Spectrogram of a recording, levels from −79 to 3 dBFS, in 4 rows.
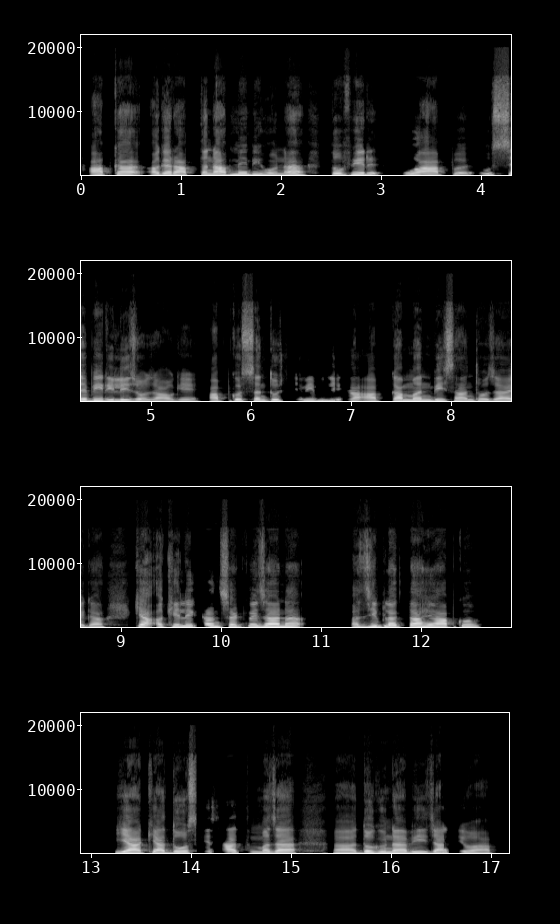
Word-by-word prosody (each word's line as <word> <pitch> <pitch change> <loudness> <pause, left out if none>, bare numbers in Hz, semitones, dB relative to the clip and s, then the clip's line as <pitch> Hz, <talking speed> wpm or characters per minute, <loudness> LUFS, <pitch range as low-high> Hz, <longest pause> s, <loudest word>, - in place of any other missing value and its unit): आपका 220 +4 +1 0.3
अगर 200 +5 +2
आप 195 0 +2
तनाव 175 +6 +3
में 225 +1 +2
भी 215 - -2
हो 150 -7 -2
ना, 220 - 0 0.3
तो 200 +1 +1
फिर 215 +1 -1 0.3
वो 185 +5 +1
आप 190 -1 +2
उससे 170 +7 -3
भी 230 -1 +3
रिलीज़ 160 -2 -1
हो 130 -2 -2
जाओगे, 130 0 -6
आपको 145 +5 -2
संतुष्टि 170 0 -3
भी 195 0 -4
मिलेगा, 180 +1 -7
आपका 145 +1 -1
मन 155 0 +1
भी 190 +2 -1
शांत 175 +1 -3
हो 180 -1 -2
जाएगा। 185 +1 -2 0.3
क्या 260 - +4
अकेले 235 - -1
कॉन्सर्ट 220 +3 0
में 280 - +2
जाना 215 +2 +6 0.5
अजीब 190 - -2
लगता 225 +1 +5
है 230 +1 +4
आपको 255 +3 0 0.7
या 190 +5 +6
क्या 195 0 +1
दोस्त 150 +2 -1
के 195 - -13
साथ 180 -2 0
मजा 150 +6 +2 0.4
अ, 130 -1 0
दोगुना 165 +5 +3
भी 175 +2 -2
जाते 135 -2 -2
हो 125 - -2
आप? 120 -1 -5
180 Hz, 170 wpm, -20 LUFS, 150-210 Hz, 0.7 s, जाना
